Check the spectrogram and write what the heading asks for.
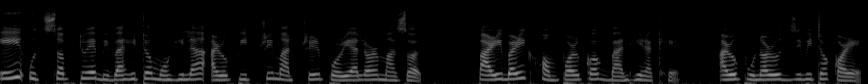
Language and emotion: Assamese, neutral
